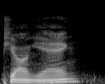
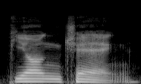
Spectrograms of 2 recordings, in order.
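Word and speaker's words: PyeongChang: Pyongyang. Pyong Chang. What's that? is where the Winter Olympics are. Is it pronounced Chang or Yang?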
